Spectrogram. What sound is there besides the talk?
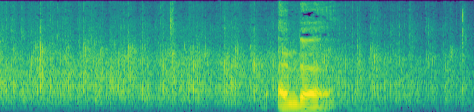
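audience clapping hands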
